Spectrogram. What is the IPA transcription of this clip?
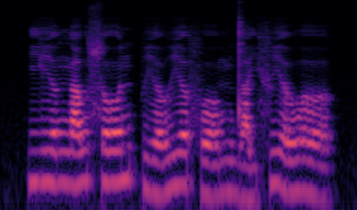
j i˧ ə̯ ŋ a˧˥ w s oː˧˥ n p i˩ ə̯ ʋ i˧ ə̯ f oː˩˧ m d a˩ j f i˥˨ ə̯ ʋ ɤː˧˩

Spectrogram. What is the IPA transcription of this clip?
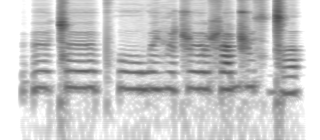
ʔ ʏː ǀ øː pʰ ʊː w ø vʲ ɐ ʈ͡ʂ øː ʂ a ɖ͡ʐ y s ɡ͡ǀ ɐ

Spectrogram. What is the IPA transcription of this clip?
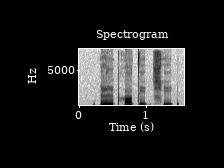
p ĩ˦ n pʰ ɔ˧ t̪ i˨ ʔ t͡ɕʰ i˨ ʔ

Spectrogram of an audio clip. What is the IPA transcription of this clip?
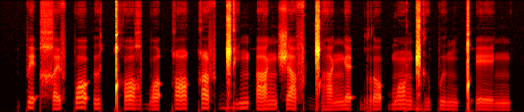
p e˦ ʔ χ e˨ f p ɔ˦ ʔ ɯ˧ ǃʰ ɔ˧ ʁ b ɔ˨ ʔ q ɔ˧ q i˦ f ɡ͡ǁ i˦ ŋ ʔ a˨˦ ŋ ʃ a˧ f ɡ͡ǁ a˨ ŋ ɛ˧ ʔ b r ɔ˧ ʔ b ɔ̃˦ ɡ͡ǁ ɯ˨ p ɯ˨ ŋ ǃʼ e˨ ŋ

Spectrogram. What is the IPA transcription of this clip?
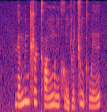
pʰ ɥ ɛ˧˥ m y˥ n ʂ ɻ̩˥˩ kʰ ɑ˧˥ ŋ n̪ ɤ˧˥ ŋ x ʊ̰˨˩ ŋ ɕ ɥ ɛ˦ ʈ͡ʂ ʊ˥˩ ŋ t̪ʰ w e˧˥ ɪ̯

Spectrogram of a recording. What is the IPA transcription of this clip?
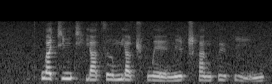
pʰ w ä˥˧ t͡ɕ i˥˩ ŋ t͡ɕʰ j ä˧˥ t͡s ɹ̩˧˥ m j ä˧˥ ʈ͡ʂʰ w ḛ˨˩ ɪ̯ n̪ i˥ ʈ͡ʂʰ a˧˥ n p y˧˥ p ḭ˨˩˦ ŋ

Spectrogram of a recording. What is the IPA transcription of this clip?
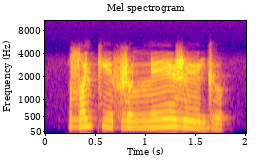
zˤ ʏ lʲ kʲ eː f ʐ ʊ lː eː ʐ ẽː ɡʲ ʊ

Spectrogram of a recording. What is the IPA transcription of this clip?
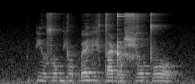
pʲ o z o b j o ɓ ɛ vʲ o d a ɖ ɔ ɕ o t̪ o

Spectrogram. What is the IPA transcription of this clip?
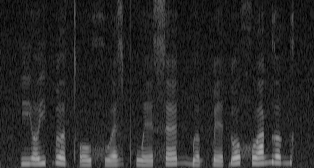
j ə˧˥ j ɓ ə˧ tʼ o˩˧ xʷ ɛ˩˧ z pʰ w e˩˧ s ɛ˧˥ ɡ͡b ə˩˧ k͡p e˩ ɗ o˥ χʷ a˧˥ ɡ ə˥ ɡ

